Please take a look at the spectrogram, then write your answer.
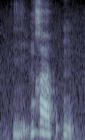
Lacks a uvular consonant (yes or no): no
